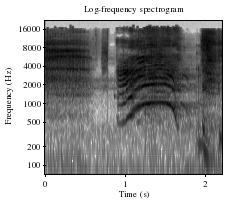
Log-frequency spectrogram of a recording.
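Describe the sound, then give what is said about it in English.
A person lets out a single loud, strained scream imitating a goat, the voice rising and then sagging off in a harsh bleat lasting under a second, with a short grunt just after. “And in order to undercut Kyborg's attempt at sounding cool, I just scream again as a goat. Which sounds like...”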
